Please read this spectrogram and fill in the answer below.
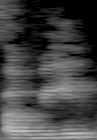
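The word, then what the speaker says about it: Avène: It's Avene or Aven, whichever way you pronounce.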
